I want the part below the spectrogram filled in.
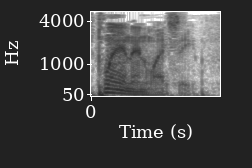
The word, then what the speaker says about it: PlaNYC: It's spelled PLANYC. It's not PLA NYC, it's Plan NYC.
